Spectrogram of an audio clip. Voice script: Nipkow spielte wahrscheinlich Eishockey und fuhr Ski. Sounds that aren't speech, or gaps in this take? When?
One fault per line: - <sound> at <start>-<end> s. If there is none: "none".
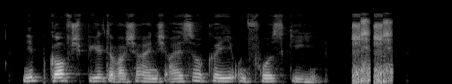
- laugh at 3.5-3.9 s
